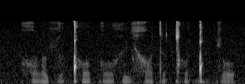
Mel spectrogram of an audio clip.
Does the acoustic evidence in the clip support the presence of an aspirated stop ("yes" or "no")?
yes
